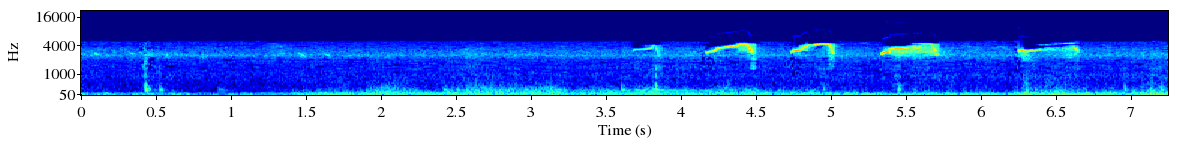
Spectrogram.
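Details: Bald eagle at its nest in a quaint landscape in southwest Florida, caught by a nest camera on 23 February 2024: a run of five high, thin whistled notes, each slurring up then sharply down, over a steady low rumble.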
